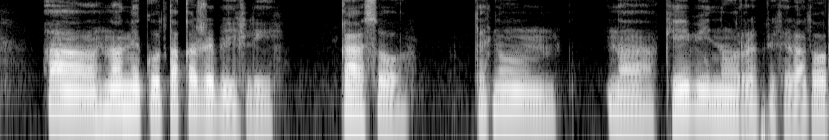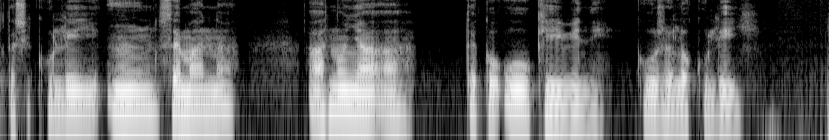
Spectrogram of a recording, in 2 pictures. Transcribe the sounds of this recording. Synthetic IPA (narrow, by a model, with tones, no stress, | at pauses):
a˧˨nnã˦nĩ˧ku˧˨t̪a˧ka˦ʐe˧βi˨li˧ | ka˦so˦ | t̪e˧n̥nũ˦ | nã˨kʰi˦βi˧nũː˦re˨fɾi˧xe˧ɾa˨ðo˦ɾt̪e˧ʂi̥˧kʰu˧li˦˧ɨ̃ː˦se˧˦mã˦nã˦ | a˧n̥nũ˦ɲã˧ʔa˧ | t̪e˧ko˧ʔuː˦kʰi˧βi˧nĩ˨ | ku˦ʐe˧lo˧ku˧li˧˦˧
